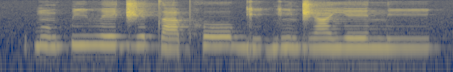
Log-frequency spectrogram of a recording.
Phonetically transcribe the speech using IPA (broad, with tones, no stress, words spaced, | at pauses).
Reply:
ɓũ˨k͡pi˦ βe˦d͡ʒɪ˦ta˨pʰoː˦ ɡi˨ ɡĩ˦d͡ʒã˦jeː˦ niː˦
